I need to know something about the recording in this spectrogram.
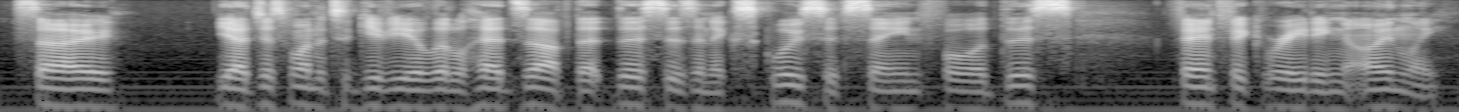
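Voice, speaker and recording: A man giving casual reaction commentary as host, talking in a halting, rambling way with lots of filler phrases. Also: on the low side, steady tone, pushed and bright, clear, resonant tone, dry recording, poor audio. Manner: halting, rambling, frequent "you know". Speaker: host giving commentary on a fan-fiction reading.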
